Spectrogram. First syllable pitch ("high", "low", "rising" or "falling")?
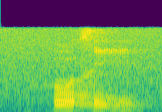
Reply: low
